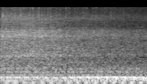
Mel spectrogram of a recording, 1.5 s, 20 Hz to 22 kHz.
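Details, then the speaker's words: 2012 Ford Mustang 3.7 L, 70,000 miles, check engine light, stalling, lack of power, raw fuel dripping from exhaust, scope on cylinders 4–6: brief run with uneven stumbling low thud, beats dropping out; misfire, bad fuel injector suspected. "all right i'm gonna start it but it's only gonna be a couple seconds because i got leaking fuel i got raw fuel coming out of the exhaust"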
